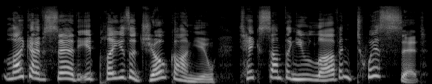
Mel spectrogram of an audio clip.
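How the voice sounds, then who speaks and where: A performer voicing an excitable, anxious young female pony in a dramatic fantasy story reading. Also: medium pitch, normal speed, dry recording, studio quality, pitched above the performer's own voice. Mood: explanatory. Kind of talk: dramatic fan fiction reading.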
